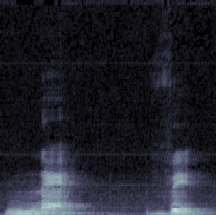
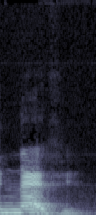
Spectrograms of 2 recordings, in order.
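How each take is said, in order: First: Neve split into ne and ve with a pause; syllable by syllable. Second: Said in the usual way. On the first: Shown as a demonstration. Teacher counting two syllables, neve syllable by syllable. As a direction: say neve as two separate beats. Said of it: "Duas sílabas". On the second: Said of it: "as palavras com duas sílabas".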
